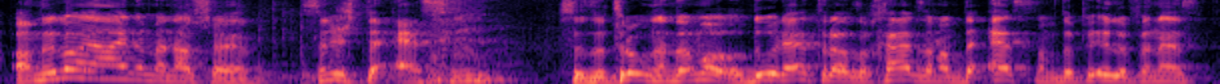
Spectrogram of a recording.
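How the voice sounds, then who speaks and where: A man with a Yiddish accent leads a Talmud class, speaking haltingly, repeating words, and leaning on many fillers. His voice is high and a bit bright.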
